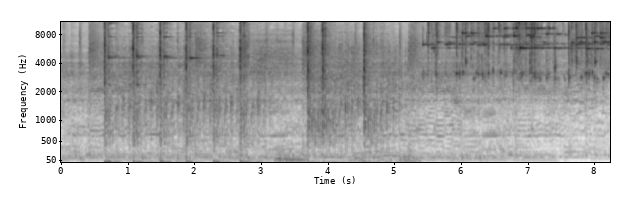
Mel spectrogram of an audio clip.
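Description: Heavy electric-guitar music, with a quick run of sharp, loud shots from a compensated handgun over it in the first half.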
